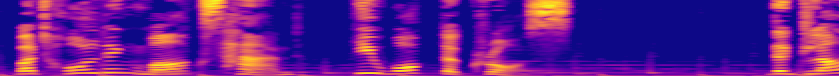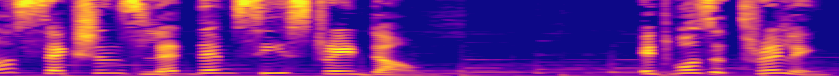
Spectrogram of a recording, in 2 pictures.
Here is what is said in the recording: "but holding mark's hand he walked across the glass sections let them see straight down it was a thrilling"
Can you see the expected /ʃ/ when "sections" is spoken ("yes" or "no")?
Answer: yes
